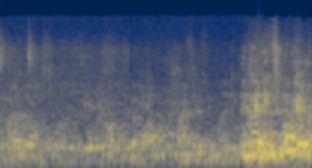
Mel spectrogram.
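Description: A man speaks up close.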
